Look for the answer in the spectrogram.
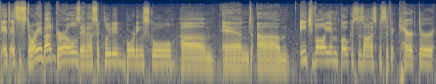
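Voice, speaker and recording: A middle-aged man with a fairly high, clear, resonant voice chats casually on a livestream while presenting a tier list. He rambles playfully and keeps repeating himself.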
